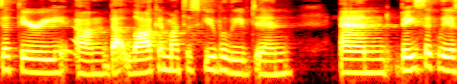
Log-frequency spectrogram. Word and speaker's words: Montesquieu: is Baron de Montesquieu we will refer to him as Montesquieu it rhymes with barbecue that's how you can remember him he believed in the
